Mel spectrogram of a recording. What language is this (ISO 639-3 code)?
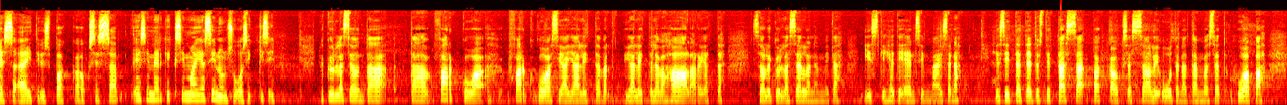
fin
